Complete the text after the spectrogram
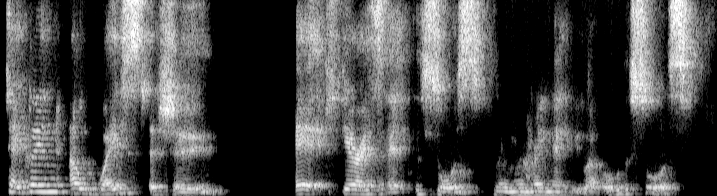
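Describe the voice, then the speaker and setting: A man's voice: high voice, darkish tone, slight background noise. A man with a New Zealand accent gives a formal launch speech as a university leader, earnest but slipping in light self-deprecating jokes. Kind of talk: formal welcome speech with jokey asides. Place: large event room with an audience. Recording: very echoey room, voice from far off.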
